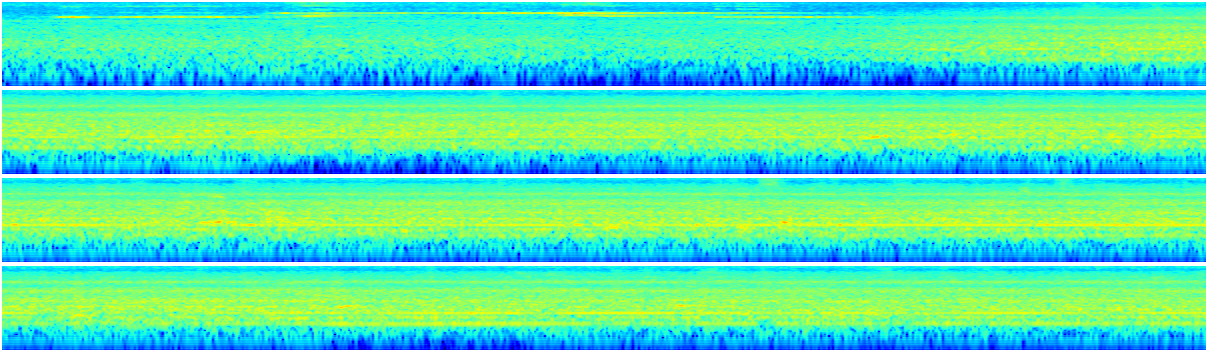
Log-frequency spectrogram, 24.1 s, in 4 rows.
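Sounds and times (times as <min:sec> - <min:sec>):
tram pulling away: 0:00.0 - 0:24.0
high-pitched train wheel squeal: 0:00.2 - 0:04.5
steady hum: 0:04.3 - 0:24.0.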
